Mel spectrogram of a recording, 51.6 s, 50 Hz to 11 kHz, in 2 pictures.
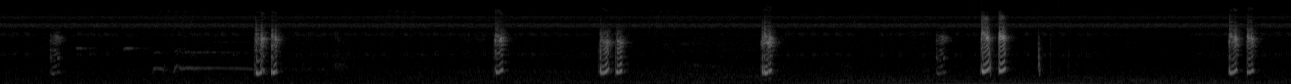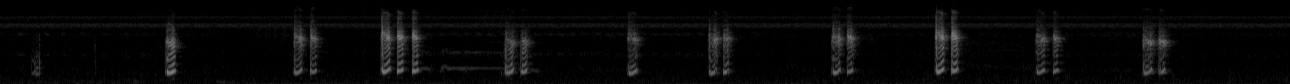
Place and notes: Frogs chirping, Ecological pool, Early morning, Chicken sounds
Zoom H2n MS+XY
Puli Township, Nantou County, Taiwan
